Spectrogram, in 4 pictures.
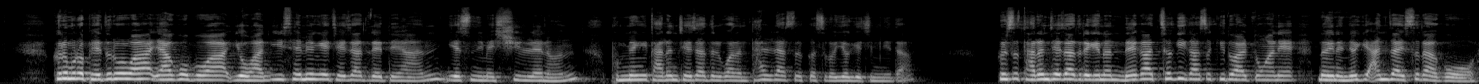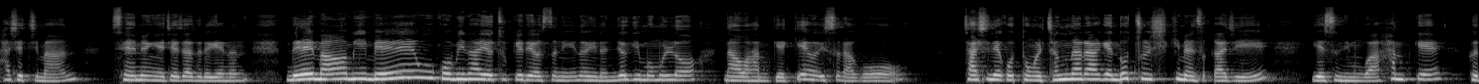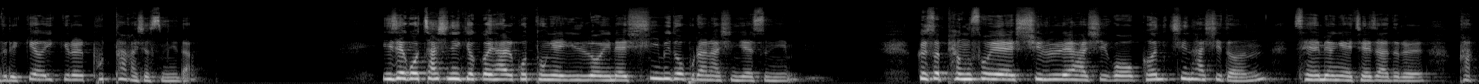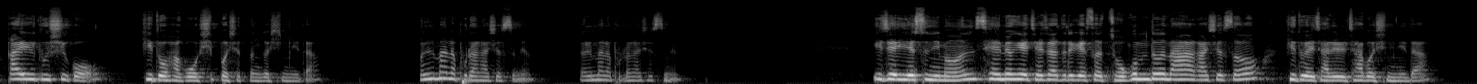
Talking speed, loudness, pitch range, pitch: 295 characters per minute, -21 LUFS, 185-235 Hz, 210 Hz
